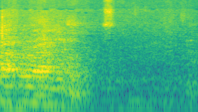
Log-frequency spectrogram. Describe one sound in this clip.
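An elderly man speaks through a microphone in an echoing room.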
